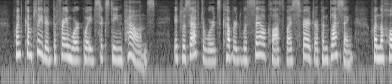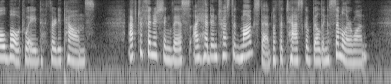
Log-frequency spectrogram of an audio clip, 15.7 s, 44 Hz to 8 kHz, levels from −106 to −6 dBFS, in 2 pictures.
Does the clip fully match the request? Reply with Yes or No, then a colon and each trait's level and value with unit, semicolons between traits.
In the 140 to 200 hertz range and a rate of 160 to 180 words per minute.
No: high, 215 Hz; average, 165 wpm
